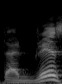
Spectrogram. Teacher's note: Address means it is a noun. Address, you stress on dress.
